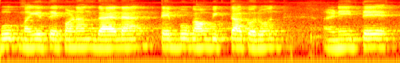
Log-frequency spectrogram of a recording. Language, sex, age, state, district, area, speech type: Goan Konkani, male, 30-45, Goa, Pernem, rural, spontaneous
